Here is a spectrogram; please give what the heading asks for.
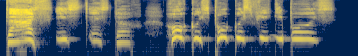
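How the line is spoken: Piping squeak. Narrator (German): piepste

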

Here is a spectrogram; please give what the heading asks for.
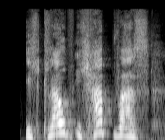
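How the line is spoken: Called out. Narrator (German): rief Mia

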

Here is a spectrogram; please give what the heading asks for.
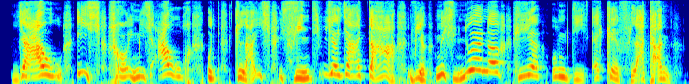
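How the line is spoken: Squeaky chirp. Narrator (German): piepste Pieper

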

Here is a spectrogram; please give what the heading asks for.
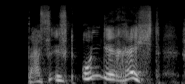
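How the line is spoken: Shouting. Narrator (German): schrie Mattis

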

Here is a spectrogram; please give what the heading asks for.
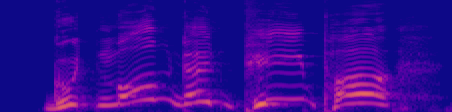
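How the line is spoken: Called by retired inspector. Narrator (German): rief der Kriminalkommissar im Ruhestand, Antonius Paulus

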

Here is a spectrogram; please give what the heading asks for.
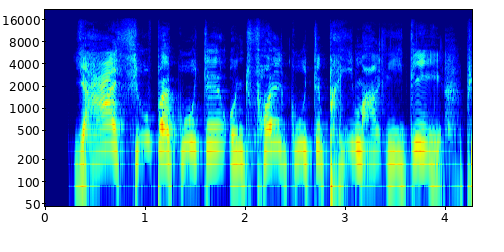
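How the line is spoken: Squeaked. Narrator (German): piepste auch Pieper

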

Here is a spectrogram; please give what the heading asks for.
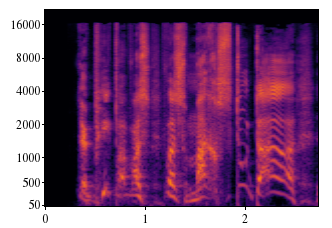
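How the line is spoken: Calling. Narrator (German): rief er

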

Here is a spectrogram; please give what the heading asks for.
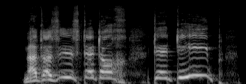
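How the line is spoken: Roared. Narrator (German): brüllte

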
